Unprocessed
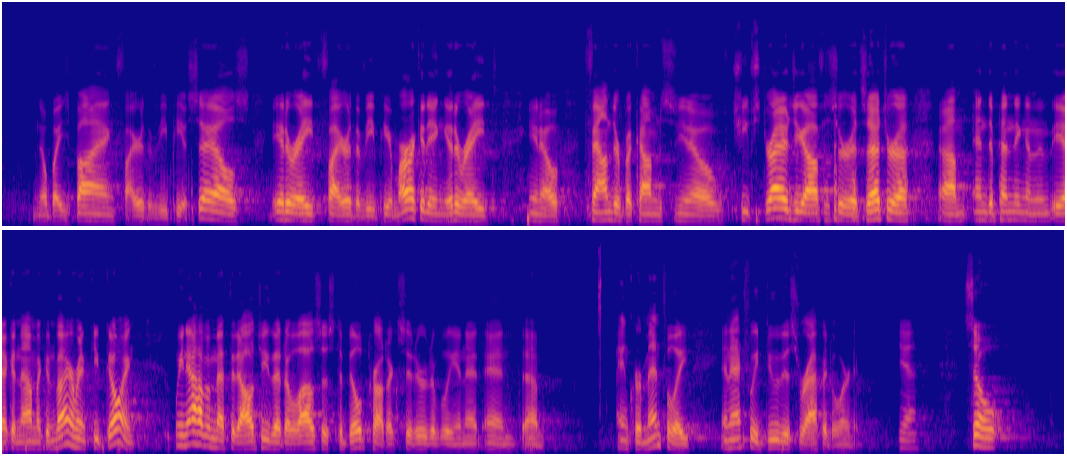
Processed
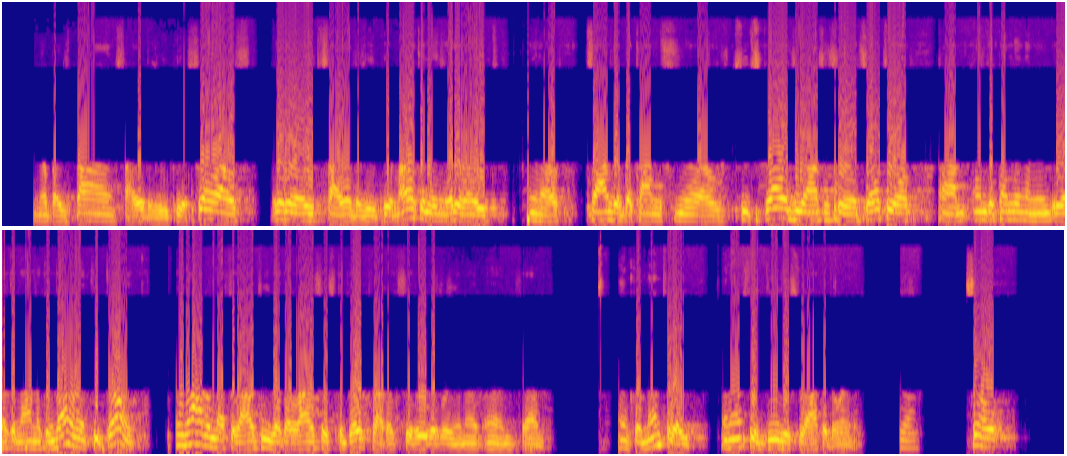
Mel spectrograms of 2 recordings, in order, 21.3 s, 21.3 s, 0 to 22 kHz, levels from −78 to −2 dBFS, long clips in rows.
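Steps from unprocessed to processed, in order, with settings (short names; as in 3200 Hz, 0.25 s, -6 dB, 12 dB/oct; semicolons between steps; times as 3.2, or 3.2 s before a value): brick-wall FIR band-stop 1100–6700 Hz; on a send: thin delay 1.174 s, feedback 35%, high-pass 1600 Hz, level -13 dB; on the sum: flange 0.37 Hz, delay 7 ms, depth 4.7 ms, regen +53%; bell 700 Hz -15 dB 1.4 oct; gate -58 dBFS, range -58 dB; in parallel at -6 dB: wrapped overs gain 33 dB; on the sum: maximiser +32 dB; gain -1 dB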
